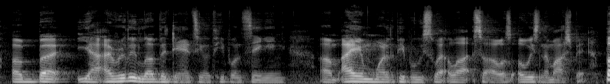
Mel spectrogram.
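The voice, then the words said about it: Hoarse, strained voice. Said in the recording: “if you can't tell, I'm, like, kind of losing my voice right now”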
